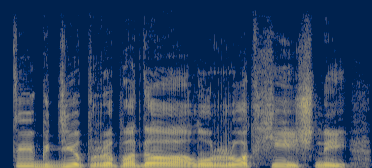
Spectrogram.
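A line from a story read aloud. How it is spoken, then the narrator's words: Shouted. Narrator (Russian): закричал Митяй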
